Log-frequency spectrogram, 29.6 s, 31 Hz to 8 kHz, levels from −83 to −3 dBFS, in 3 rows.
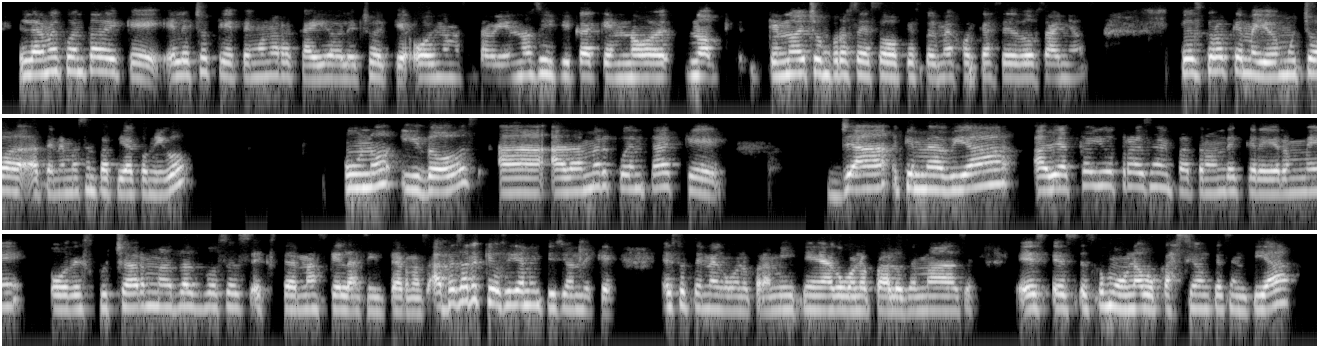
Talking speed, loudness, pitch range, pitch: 230 wpm, -17 LUFS, 195-240 Hz, 205 Hz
